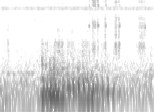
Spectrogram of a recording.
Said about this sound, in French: La nuit est en train de tomber. Des crépitements aigus se font entendre. Une colonie de chauves-souris a élu domicile dans les crevasses.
